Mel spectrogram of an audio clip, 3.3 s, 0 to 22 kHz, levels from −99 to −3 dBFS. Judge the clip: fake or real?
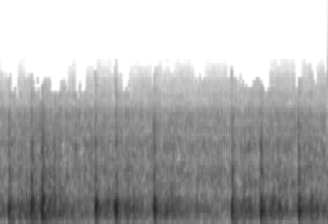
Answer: fake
